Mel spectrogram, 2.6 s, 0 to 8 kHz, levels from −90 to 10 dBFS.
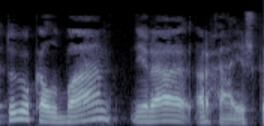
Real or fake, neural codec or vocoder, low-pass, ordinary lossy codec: fake; codec, 16 kHz, 6 kbps, DAC; 7.2 kHz; MP3, 24 kbps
